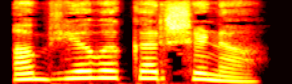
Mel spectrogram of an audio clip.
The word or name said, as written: ಅಭ್ಯವಕರ್ಷಣ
